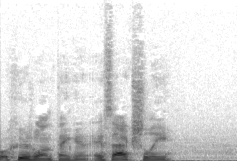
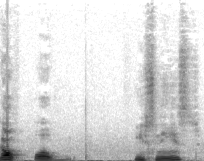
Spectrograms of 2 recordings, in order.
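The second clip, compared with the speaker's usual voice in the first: mock alarm; 4 semitones higher, 9 dB louder, slower than usual. Nurse reacts to a sneeze.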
